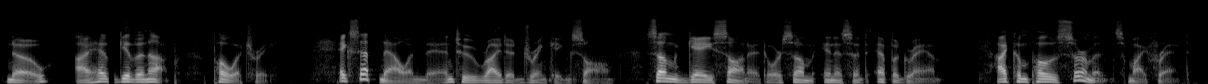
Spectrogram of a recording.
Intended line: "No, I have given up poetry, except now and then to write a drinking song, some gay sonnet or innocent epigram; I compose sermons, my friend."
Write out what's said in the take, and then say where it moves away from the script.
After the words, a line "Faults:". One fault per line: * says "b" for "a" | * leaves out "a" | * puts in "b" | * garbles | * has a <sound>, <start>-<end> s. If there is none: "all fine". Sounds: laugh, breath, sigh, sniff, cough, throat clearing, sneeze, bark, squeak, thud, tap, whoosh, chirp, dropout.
"No, I have given up poetry, except now and then to write a drinking song, some gay sonnet or some innocent epigram; I compose sermons, my friend."
Faults:
* has a dropout, 1.1-1.2 s
* puts in "some"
